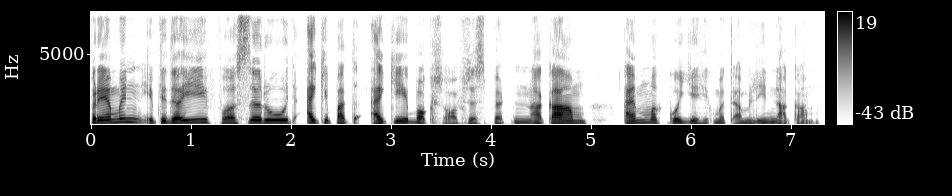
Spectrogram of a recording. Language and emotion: Kashmiri, neutral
